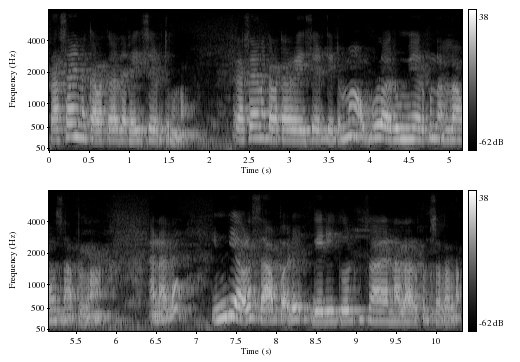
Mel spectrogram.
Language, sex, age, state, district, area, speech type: Tamil, female, 45-60, Tamil Nadu, Salem, rural, spontaneous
